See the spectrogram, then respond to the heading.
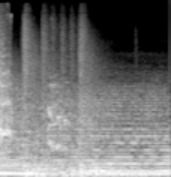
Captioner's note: woman screams; woman whimpers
